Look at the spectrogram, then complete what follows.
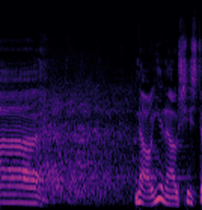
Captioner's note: audience laughs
